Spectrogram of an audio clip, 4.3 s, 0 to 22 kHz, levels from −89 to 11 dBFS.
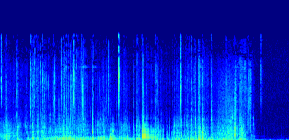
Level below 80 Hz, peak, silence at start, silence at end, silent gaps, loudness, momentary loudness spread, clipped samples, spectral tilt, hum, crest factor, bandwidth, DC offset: -60 dBFS; -10 dBFS; 0 s; 0 s; none; -42 LUFS; 9 LU; under 0.1%; -3.5 dB/octave; none; 32 dB; 17 kHz; under 0.1%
